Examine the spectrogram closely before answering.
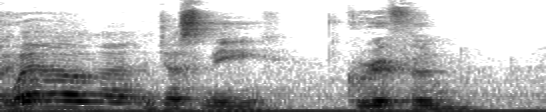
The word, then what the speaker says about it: Griffin: r i yeah and it's pronounced with a hard G and the Griffin means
